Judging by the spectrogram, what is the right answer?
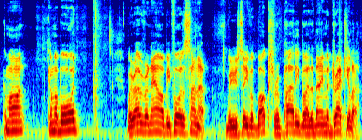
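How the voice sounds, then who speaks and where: An actor playing a bustling foreign ship captain in a radio drama, brisk, with broken-English phrasing. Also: male voice, on the high side, fairly even intonation, lightly acted. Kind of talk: character acting in radio drama.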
